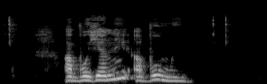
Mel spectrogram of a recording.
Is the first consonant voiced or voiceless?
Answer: voiced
